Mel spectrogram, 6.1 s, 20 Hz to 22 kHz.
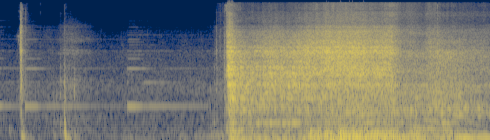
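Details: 1986 Corvette C4, L98 TPI, rebuilt engine, about 132,000 miles, refuses to restart after heat soak; tach filter just added: a few clicks and a tick, then steady cranking for seconds without catching, cause still unknown.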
